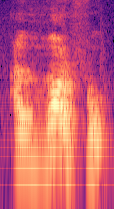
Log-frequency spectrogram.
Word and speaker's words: الظرف: Dharfun, again, Dha is a sun letter. Al-Dharfu. Al-Dharfu. الظرف. We have الظرف. Here we remove the sukun from the lam.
